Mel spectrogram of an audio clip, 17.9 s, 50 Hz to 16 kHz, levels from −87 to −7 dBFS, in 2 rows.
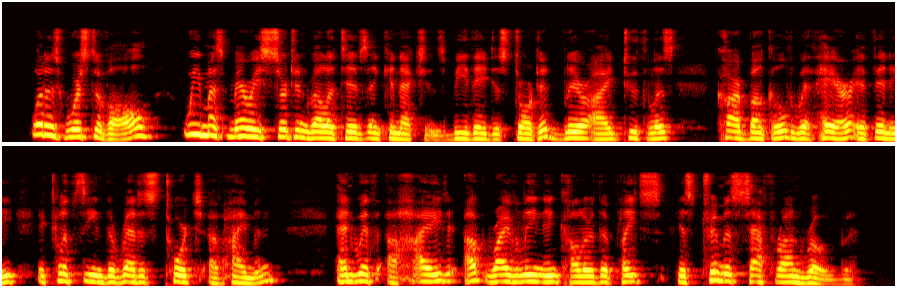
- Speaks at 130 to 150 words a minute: Yes, average, 140 wpm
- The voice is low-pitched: No, medium, 160 Hz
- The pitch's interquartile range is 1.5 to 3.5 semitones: Yes, average, 3.1 semitones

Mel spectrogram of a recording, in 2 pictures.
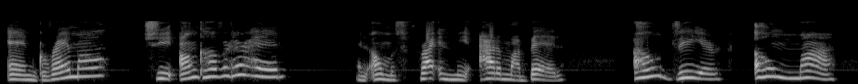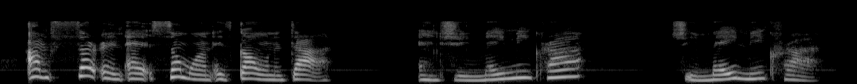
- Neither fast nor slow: No, slow, 125 wpm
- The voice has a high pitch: Yes, very high, 260 Hz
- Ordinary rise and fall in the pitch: No, wide, 6.5 semitones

